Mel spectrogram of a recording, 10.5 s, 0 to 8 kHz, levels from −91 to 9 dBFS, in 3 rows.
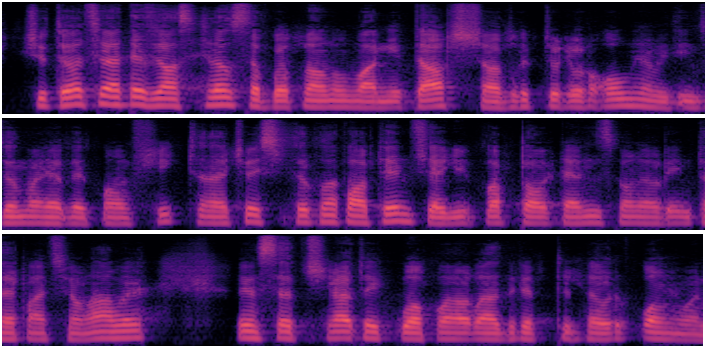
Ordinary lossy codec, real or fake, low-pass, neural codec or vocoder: none; fake; none; codec, 16 kHz, 0.5 kbps, FreqCodec, larger model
